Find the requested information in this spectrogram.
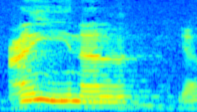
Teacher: Ainal ini mad lin iya. Murni bunyinya adalah di i. Ainal ya, bukan ainal.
